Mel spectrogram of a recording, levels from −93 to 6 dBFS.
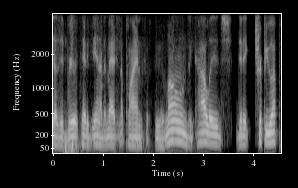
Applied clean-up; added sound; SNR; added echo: neural mask model DeepFilterNet 3.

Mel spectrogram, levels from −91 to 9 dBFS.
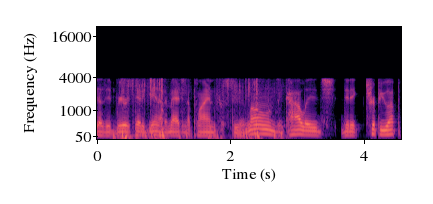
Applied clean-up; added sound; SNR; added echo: neural mask model RNNoise.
